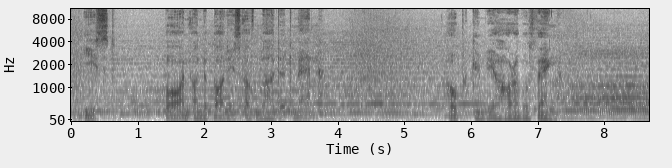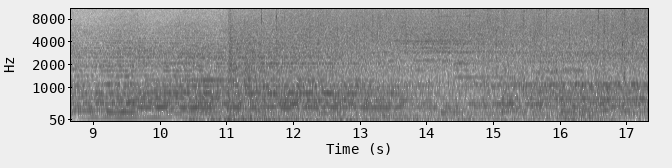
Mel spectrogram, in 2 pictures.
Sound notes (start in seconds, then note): 10.5 thunder crashing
